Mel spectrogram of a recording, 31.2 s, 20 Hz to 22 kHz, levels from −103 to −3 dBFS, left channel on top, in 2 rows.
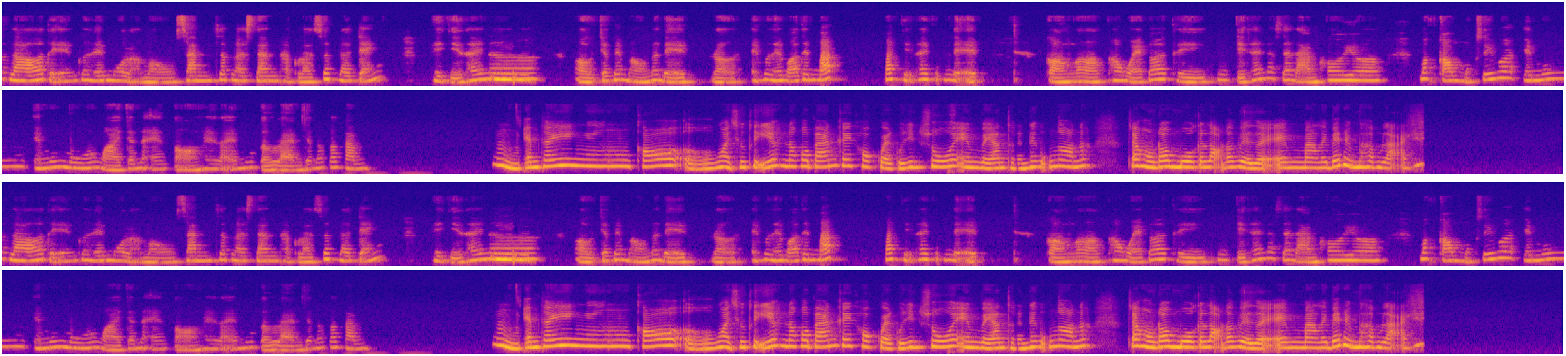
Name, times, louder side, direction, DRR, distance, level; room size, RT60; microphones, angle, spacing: voice 1, 0.0-5.4 5.7-8.4 8.8-9.8 10.1-19.3, left 2 dB, 65° left, 1.4 m, -32 dB
voice 2, 4.9-5.3 20.5-26.6 26.9-29.9, right 1 dB, 10° right, 0.3 m, -24 dB
head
